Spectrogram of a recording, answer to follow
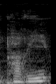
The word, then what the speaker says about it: Paris: Theoretically, an example where it doesn't work out like "Paris" or "Peking" which are actually "Paris" & "Běijīng" .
